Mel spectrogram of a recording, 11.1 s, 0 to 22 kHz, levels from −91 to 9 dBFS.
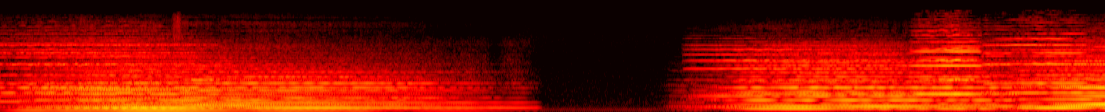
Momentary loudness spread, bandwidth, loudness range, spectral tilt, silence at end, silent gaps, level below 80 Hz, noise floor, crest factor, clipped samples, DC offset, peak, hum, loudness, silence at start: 17 LU; 13 kHz; 16 LU; -5.5 dB/octave; 0 s; none; -52 dBFS; -74 dBFS; 16 dB; under 0.1%; under 0.1%; -14 dBFS; none; -30 LUFS; 0 s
